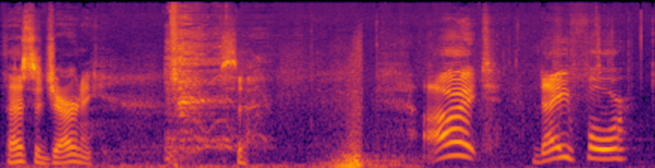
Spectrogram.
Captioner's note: laughs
